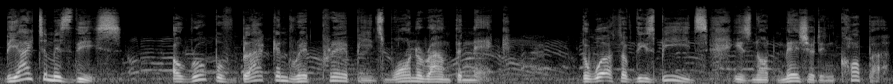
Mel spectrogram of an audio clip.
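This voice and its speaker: A man's voice: mid-range voice, sing-song, unhurried, soft background music. A man voicing a male warrior monk bound by a vow of peace, speaking stiffly and formally of himself as "this one". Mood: solemn. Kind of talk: tabletop audio drama.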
